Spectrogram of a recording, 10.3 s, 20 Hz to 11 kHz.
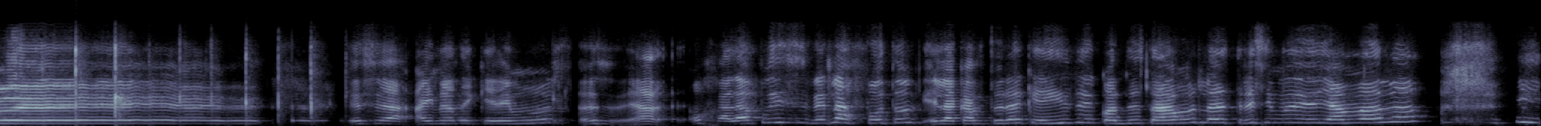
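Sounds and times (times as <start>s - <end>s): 
hand claps: 0.2s - 2.4s
speech: 2.5s - 10.2s.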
